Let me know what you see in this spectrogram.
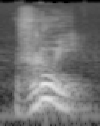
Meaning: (noun) a sheet of blotting paper; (verb) inflection of vloeien: 1. first-person singular present indicative 2. second-person singular present indicative 3. imperative
- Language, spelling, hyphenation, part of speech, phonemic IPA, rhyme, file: Dutch, vloei, vloei, noun / verb, /vlui̯/, -ui̯, Nl-vloei.ogg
